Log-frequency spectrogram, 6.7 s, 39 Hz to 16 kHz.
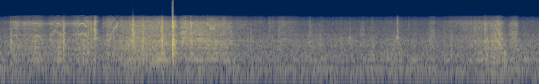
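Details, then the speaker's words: HP LaserJet 4P after replacing broken drive motor gear: soft uneven whirring and paper-path rustle with one brief snap, no repeated clicking or grinding; repaired, normal operation. "now you have a repaired printer doesn't make the clicking sound"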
